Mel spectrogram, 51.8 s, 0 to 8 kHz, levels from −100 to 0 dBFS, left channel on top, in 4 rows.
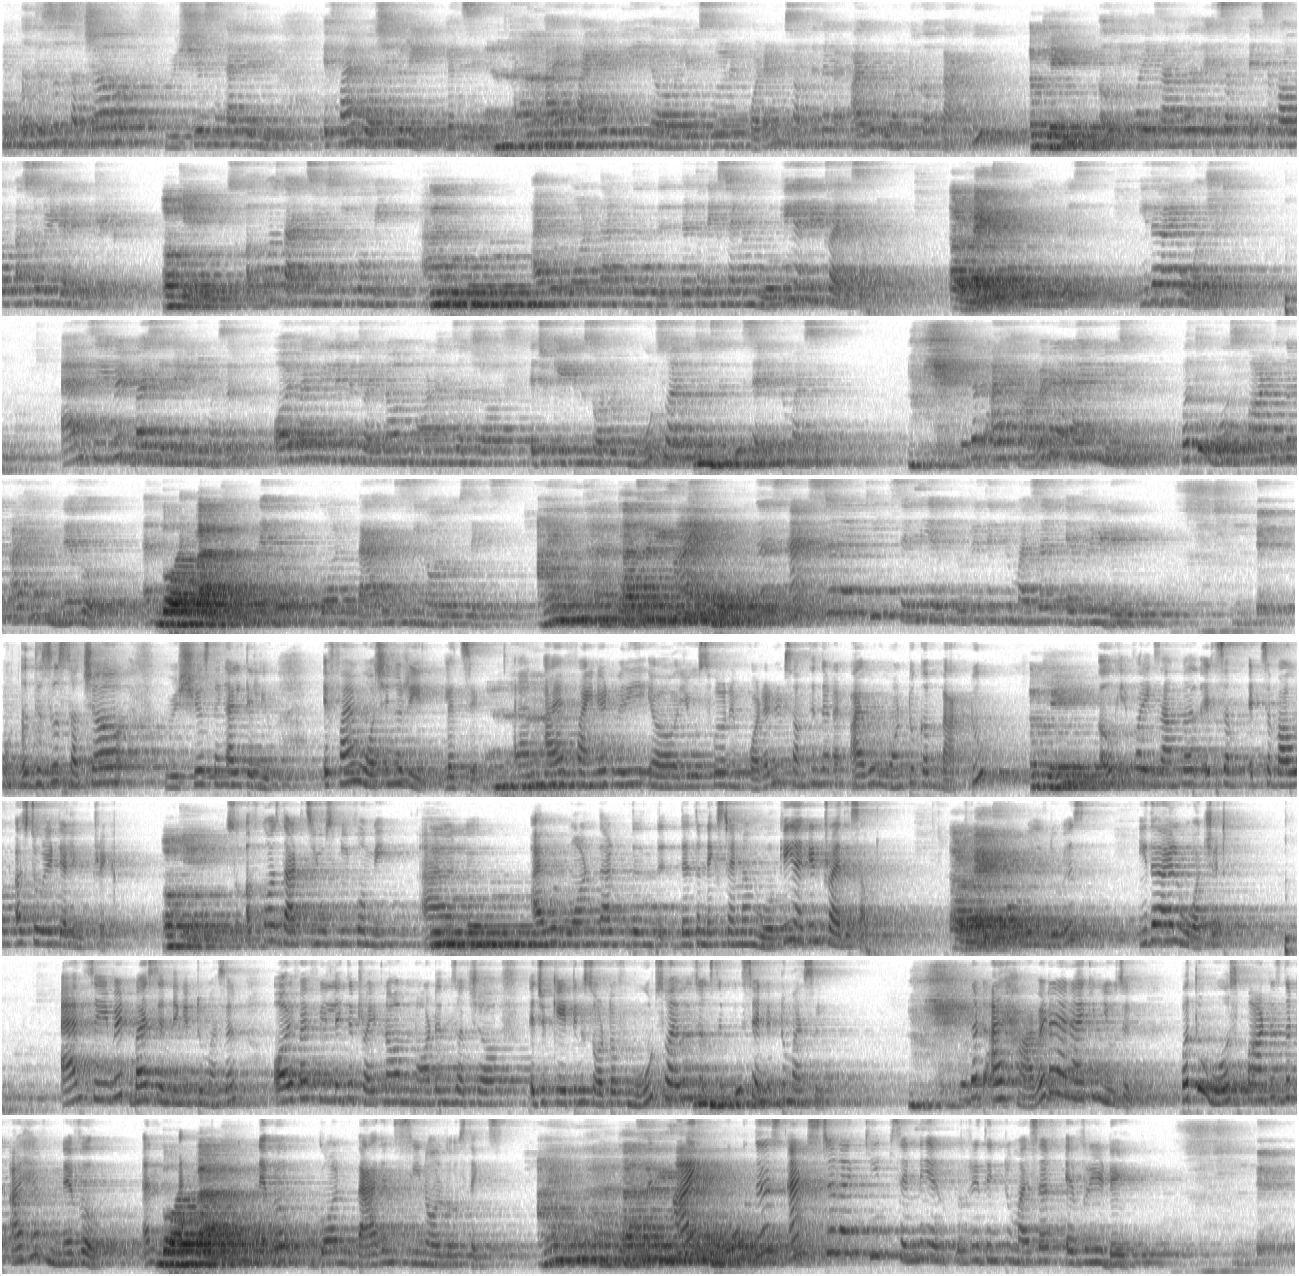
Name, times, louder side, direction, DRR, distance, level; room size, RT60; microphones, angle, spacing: voice 1, 0.0-4.8 5.1-9.9 11.0-14.0 15.2-16.9 17.1-17.8 18.2-21.7 23.0-23.8 24.3-25.2 25.8-25.9 26.5-34.1 35.5-37.2 37.7-39.9 40.3-40.4 41.1-43.7 45.3-50.1, right 4 dB, 80° right, 7 dB, 0.4 m, -33 dB
voice 2, 4.9-5.6 10.3-10.7 14.5-14.9 17.2-18.0 22.4-22.9 32.8-33.1 35.0-35.4 40.4-41.1 44.2-46.1 51.1-51.5, equal, 10° left, -7 dB, 1.4 m, -23 dB
5.2 x 3.9 x 4.6 m, 2.5 s
head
